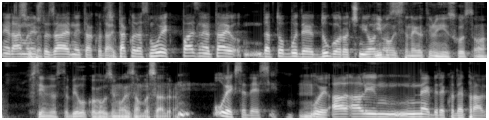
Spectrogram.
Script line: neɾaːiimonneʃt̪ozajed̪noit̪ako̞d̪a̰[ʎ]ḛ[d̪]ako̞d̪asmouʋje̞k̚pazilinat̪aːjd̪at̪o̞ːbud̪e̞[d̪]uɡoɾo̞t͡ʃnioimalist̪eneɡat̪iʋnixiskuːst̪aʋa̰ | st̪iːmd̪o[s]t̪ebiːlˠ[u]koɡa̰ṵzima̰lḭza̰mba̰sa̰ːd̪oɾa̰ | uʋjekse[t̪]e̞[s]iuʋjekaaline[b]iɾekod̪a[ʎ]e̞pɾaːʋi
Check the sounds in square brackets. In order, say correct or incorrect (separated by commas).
correct, incorrect, correct, correct, incorrect, incorrect, correct, correct, incorrect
